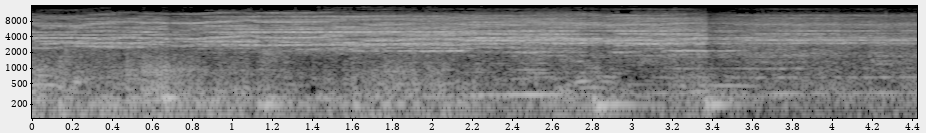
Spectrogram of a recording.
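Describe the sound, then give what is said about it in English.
A train's steady rumbling ride on rails along the Mediterranean coast to Marseille, with a continuous metallic squeal and hiss riding over it, fairly loud, with no voices. “The next morning, they packed up and took the short train journey along the Mediterranean coast to Marseille.”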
